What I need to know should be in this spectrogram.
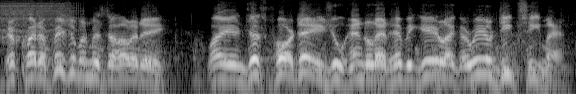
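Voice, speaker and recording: A man acting a hearty, deferential charter boat captain with folksy sailor talk and a gravelly voice, in a 1940s radio drama. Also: sits high, lively intonation, brisk, a bit bright, heavily acted. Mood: excited. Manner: folksy nautical dialect, hearty. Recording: old muffled noisy 1940s radio recording.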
